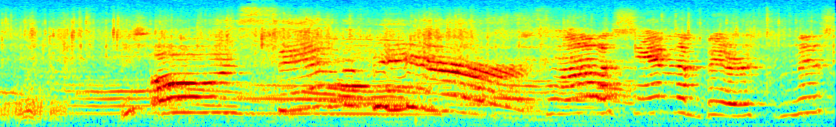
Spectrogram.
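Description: Young children's voices: high-pitched, excited chatter with no clear words.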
